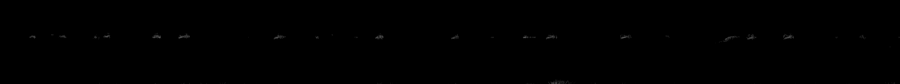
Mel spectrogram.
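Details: Great tit family at the nest on 14 June 2023, morning: rapid, high, sharp chirps in quick succession, a brief upward-sliding note near the end and a soft low knock in the middle.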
